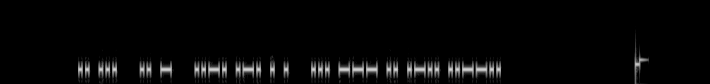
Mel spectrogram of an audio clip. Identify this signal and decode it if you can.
Morse code, heard as a keyed tone, about 36 wpm, 700 Hz. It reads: IS IT FREE SOIL?
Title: Sentences from Top 1000 Words - Review Part 4 - 35wpm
